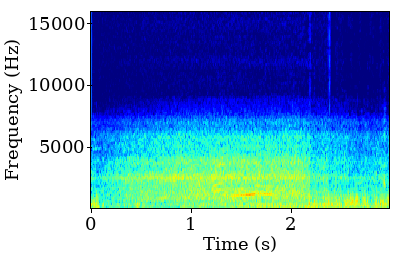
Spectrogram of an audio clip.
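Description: Indian Ocean surf breaking on Krishnapatnam beach near the port, a broad steady roar of waves with heavy wind buffeting the microphone and no voices.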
